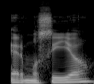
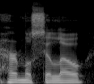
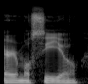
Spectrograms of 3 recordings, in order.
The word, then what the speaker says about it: Hermosillo: It's actually Hermosillo. That's how you say my name. Not Hermosillo, it's Hermosillo. So the double L makes a Y sound at the end.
